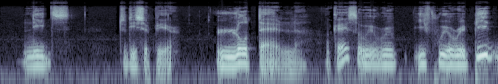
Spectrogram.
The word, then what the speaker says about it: hôtel: purpose this hôtel, okay, because it starts with H, but remember that in French we don't pronounce H, okay, so basically the first sound of the word is the vowel O, okay, so for the same reason, needs to disappear.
